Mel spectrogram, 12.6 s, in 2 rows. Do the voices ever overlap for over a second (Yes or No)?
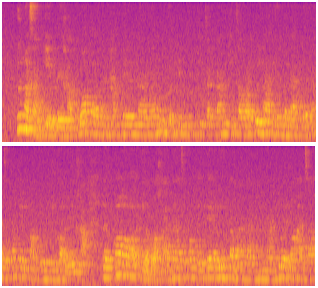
No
